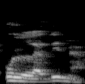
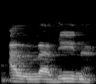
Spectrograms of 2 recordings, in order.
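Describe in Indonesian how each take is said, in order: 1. Kata ini diawali vokal u. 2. Kata ini diawali vokal a. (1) "nggak boleh ulladzina" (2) "harus fathah alladzina"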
